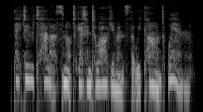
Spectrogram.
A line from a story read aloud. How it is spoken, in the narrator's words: Irene whispered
